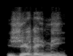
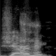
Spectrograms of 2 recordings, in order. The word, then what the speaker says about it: Jérémie: Jérémie. I knew I got it wrong. Jérémie. Yes. Perfect. Yeah, but I anglicized it bad. Jérémie. Jérémie, exactly.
